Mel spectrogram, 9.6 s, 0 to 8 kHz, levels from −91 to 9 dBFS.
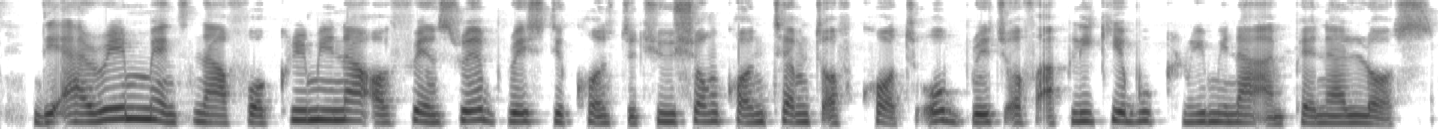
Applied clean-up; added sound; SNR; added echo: none; none; none; none.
